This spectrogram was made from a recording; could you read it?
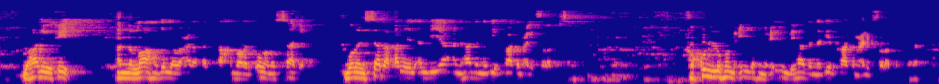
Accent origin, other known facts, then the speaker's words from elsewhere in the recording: Sudan; هنا في عندنا في السودان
